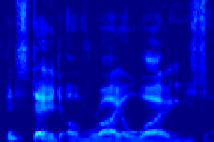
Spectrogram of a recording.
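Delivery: slow, low, quiet bus voice; Bulgy. Acted. Bulgy preferring roads to railways, slow low distaste. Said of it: "said Bulgy".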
